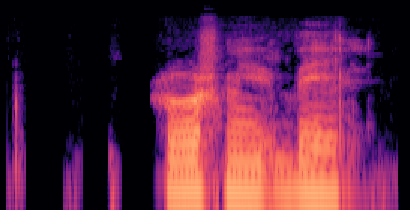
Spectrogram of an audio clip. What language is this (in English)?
Kalkoti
